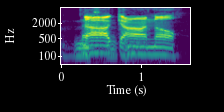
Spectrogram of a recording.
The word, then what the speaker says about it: Nagano: That's just the Nagano. Three syllables.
